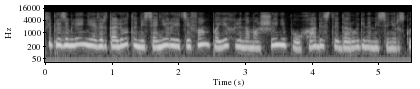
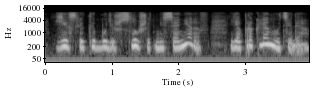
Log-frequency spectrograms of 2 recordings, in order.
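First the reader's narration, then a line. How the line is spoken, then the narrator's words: Whisper in ear. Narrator (Russian): прошептал ей в ухо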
